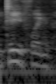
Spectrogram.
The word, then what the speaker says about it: tiefling: break some walls down I am playing 80 fling as much as I represent that pronunciation paladin of conquest then it had good reasons to back it up actually there's actually item illogical reasons it should be tiefling I hate that because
